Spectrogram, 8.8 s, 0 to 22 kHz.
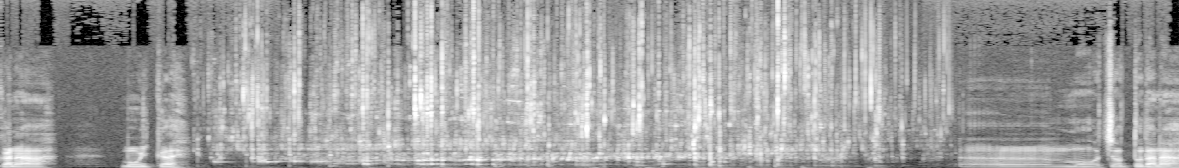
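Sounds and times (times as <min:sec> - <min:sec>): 
speech: 0:00.0 - 0:01.8, 0:08.2 - 0:08.8
Fukushima sake poured from a 720 ml bottle: 0:01.4 - 0:07.6.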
